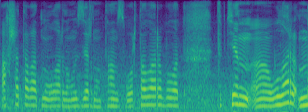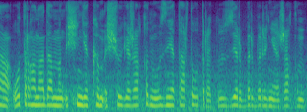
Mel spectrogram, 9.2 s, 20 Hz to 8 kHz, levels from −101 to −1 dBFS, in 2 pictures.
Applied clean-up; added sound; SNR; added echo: none; Engine / Boat, Water vehicle; 14 dB; none.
